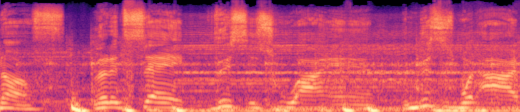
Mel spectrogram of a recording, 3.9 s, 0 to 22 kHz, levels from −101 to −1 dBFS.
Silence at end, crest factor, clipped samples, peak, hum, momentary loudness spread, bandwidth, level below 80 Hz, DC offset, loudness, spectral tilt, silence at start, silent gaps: 0 s; 10 dB; 0.1%; 0 dBFS; none; 5 LU; over 20 kHz; -16 dBFS; under 0.1%; -10 LUFS; -4 dB/octave; 0 s; none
